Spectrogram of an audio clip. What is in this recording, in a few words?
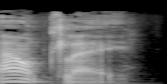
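"outlay", British English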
